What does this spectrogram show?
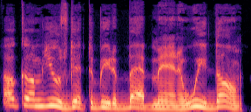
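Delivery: put-on brash Sharks versus Jets New York accent. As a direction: thug asking Batman why he gets to be Batman, in a New York street accent. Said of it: "in a Sharks versus Jets accent".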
